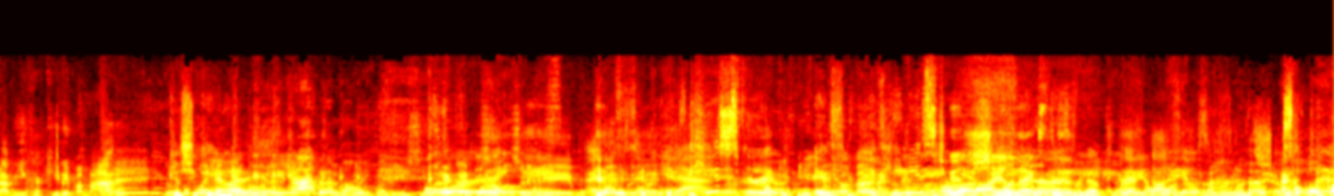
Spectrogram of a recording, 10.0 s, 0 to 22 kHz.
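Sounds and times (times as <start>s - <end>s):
several people talking at once: 0.0s - 10.0s.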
